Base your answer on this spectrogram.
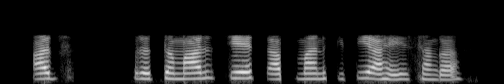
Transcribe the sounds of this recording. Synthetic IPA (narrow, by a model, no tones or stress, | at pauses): ad͡z | ɾət̪ːəmalt͡ɕet̪ap̚mankit̪iaɦesãŋɡa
